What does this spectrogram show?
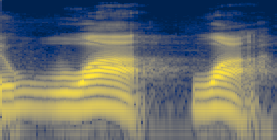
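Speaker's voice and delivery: ওয়া isolated as "wa", said twice; teacher separating the first sound, ওয়া; sound demo. Shown as a demonstration. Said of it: "তার মানে ওয়ান্স আসতেছে".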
